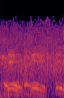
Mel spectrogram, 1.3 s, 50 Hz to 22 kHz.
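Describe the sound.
Dense, steady clapping fills the short stretch, a brisk patter of hands, with a voice talking over it, clapping to celebrate reaching the top 10 in the comedy category.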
